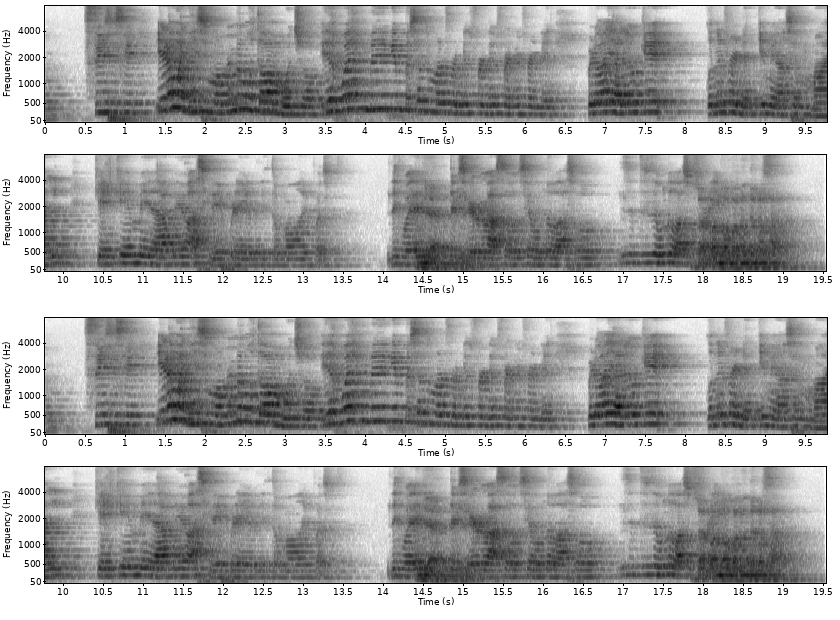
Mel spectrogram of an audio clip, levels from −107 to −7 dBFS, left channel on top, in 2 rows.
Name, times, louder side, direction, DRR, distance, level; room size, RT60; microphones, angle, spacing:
voice 1, 0.5-7.7 8.3-10.0 10.4-13.3 14.1-16.7 16.9-18.2, equal, 30° left, -2 dB, 1.8 m, -26 dB
voice 2, 14.4-15.2 17.8-18.9, equal, 10° left, -11 dB, 2.2 m, -24 dB
9.6 x 3.9 x 5.6 m, 0.96 s
head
